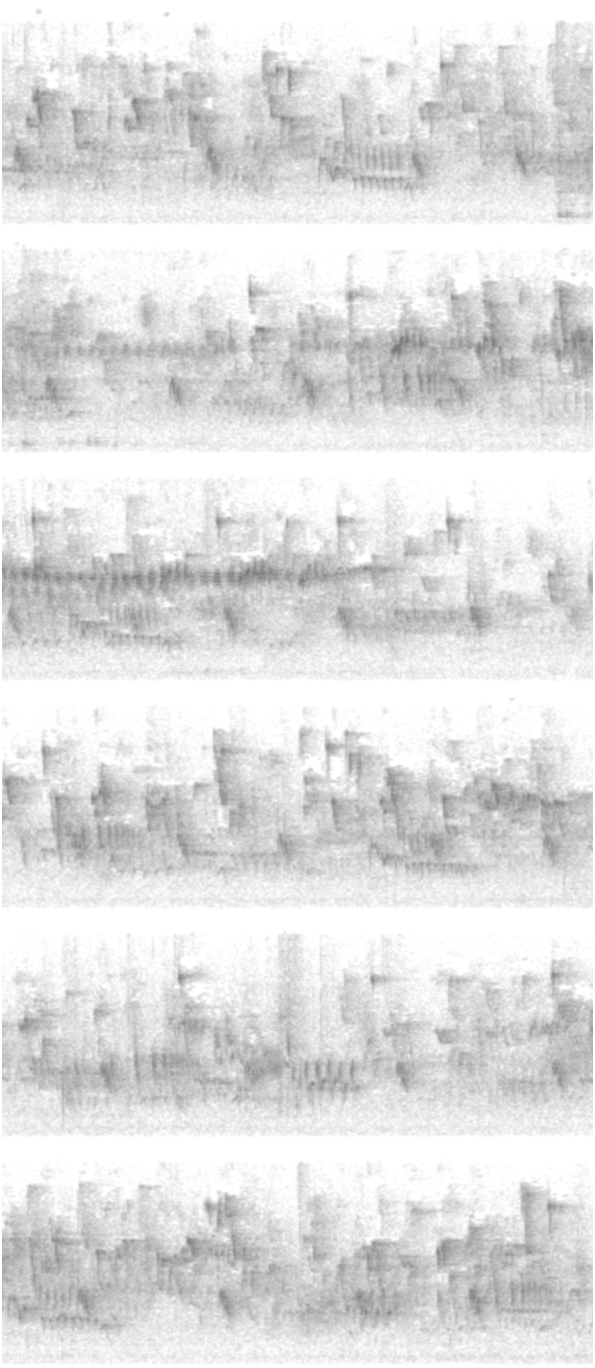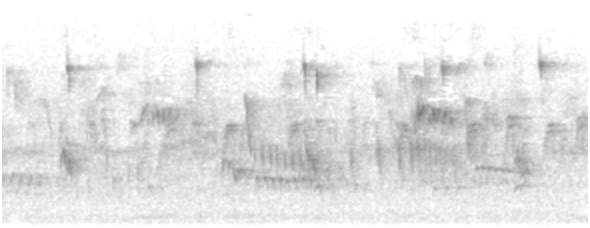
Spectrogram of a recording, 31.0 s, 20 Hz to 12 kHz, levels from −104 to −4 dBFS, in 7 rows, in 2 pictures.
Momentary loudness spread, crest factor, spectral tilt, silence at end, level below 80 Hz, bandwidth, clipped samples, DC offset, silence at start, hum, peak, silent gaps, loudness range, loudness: 10 LU; 20 dB; 5 dB/octave; 0 s; under -90 dBFS; 11 kHz; under 0.1%; under 0.1%; 0 s; none; -40 dBFS; none; 6 LU; -55 LUFS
